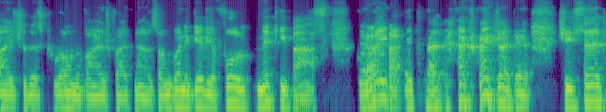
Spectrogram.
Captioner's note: laughing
